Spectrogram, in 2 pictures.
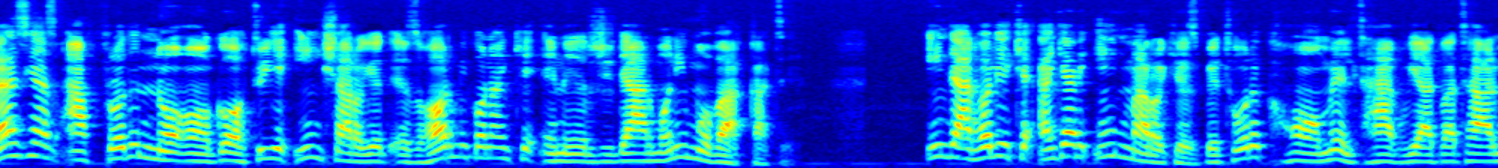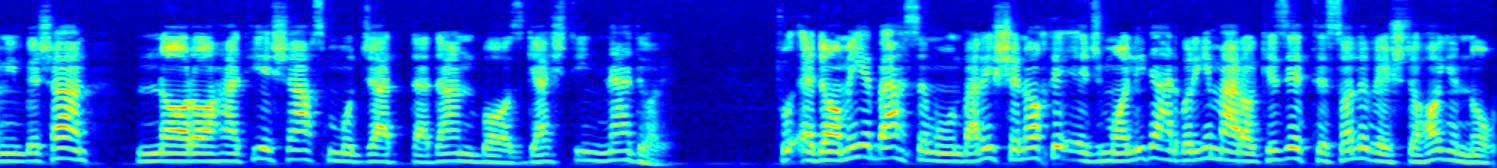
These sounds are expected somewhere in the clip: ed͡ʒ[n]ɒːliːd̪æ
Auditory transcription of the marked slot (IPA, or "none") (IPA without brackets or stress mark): m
